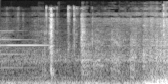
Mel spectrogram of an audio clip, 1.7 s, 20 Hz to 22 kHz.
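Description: A 2018 Isuzu D-Max 1.9 Blue Power diesel engine cranks with a few faint clicks, then turns over and catches with a low rumble at the end, fairly quiet.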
